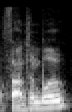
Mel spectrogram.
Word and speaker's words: Fontainebleau: By the way, how do you properly pronounce the name of that hotel? Fontainebleau? Fontainebleau, yeah.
